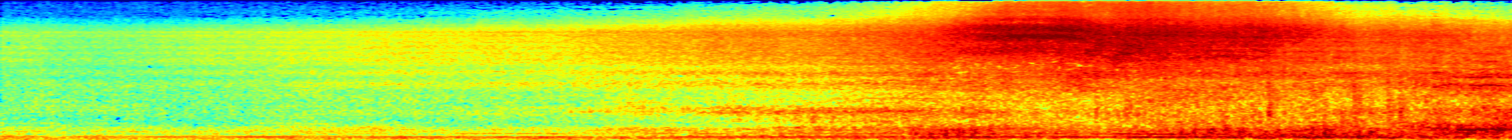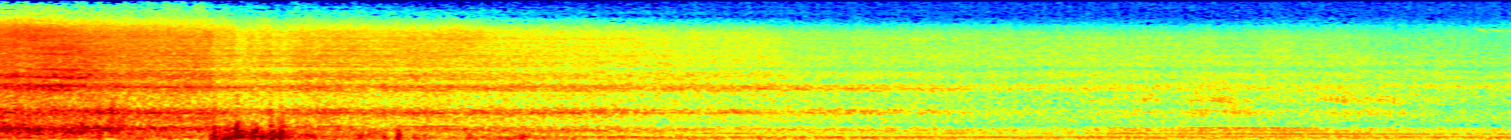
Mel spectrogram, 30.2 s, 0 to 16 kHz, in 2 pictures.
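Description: A Freightliner Class 66 diesel locomotive hauling a rail head treatment train of tank wagons passes at speed. Engine and wheel-on-rail noise build over several seconds and peak with a strong hiss about ten seconds in. A sharp thump comes just before it fades away as the train clears.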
